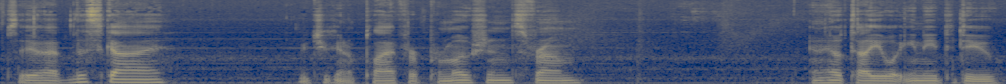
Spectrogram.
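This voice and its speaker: A male game streamer with a fairly low, gravelly voice talks casually through what he is doing. He speaks slowly and haltingly, half to himself, explaining things to viewers. There is faint noise behind him. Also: fairly even intonation, a little mellow. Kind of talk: casual live gameplay commentary, explaining to viewers.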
